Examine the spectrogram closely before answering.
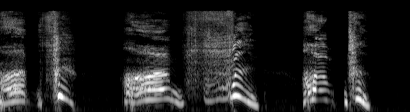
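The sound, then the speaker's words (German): A voice acts out three exaggerated sneezes, each a drawn-out breathy build-up ending in a sharp burst, spaced with short pauses and loud. “Klar, dass es da niesen musste. Dreimal sogar.”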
